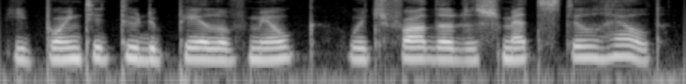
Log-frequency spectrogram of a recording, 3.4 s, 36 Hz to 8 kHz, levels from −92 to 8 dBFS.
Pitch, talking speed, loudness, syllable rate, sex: 185 Hz, 225 wpm, -17 LUFS, 4.7 syllables/s, female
